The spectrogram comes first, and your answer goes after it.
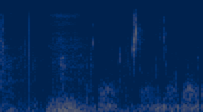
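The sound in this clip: Soft chewing of a crunchy, buttery banana snack, quiet and steady, with one sharper crunch near the middle.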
